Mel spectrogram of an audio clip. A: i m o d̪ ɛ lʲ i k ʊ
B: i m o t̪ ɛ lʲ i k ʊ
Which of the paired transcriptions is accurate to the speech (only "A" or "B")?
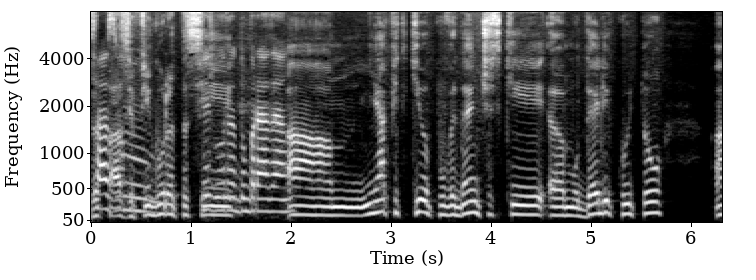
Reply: A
